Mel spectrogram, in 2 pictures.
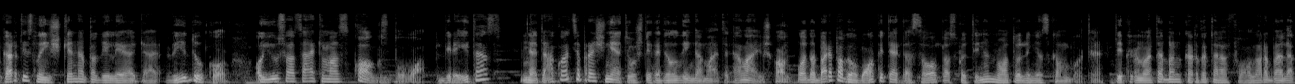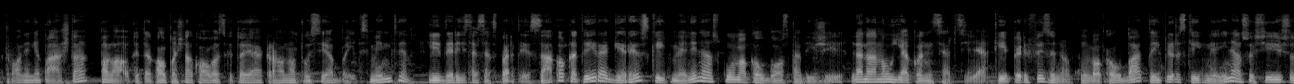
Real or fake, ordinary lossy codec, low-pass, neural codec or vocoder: fake; MP3, 48 kbps; 14.4 kHz; codec, 44.1 kHz, 2.6 kbps, SNAC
